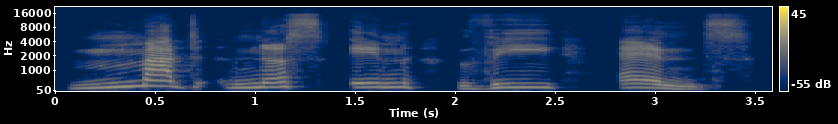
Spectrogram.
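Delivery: very slow, every word stretched out; drawn-out emphasis. Shown as a demonstration. Vlogger repeating her catchphrase, slowed right down. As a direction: drag it out for effect.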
